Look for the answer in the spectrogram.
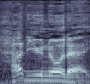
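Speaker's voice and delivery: taken-aback reaction in a retelling. Retold or imitated. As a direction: act out being caught off guard. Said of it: "I'm taken back".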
